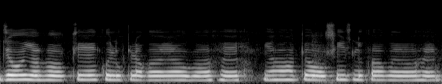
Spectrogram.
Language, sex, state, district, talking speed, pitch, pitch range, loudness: Hindi, female, Odisha, Malkangiri, 150 wpm, 205 Hz, 195-210 Hz, -15 LUFS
